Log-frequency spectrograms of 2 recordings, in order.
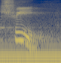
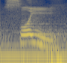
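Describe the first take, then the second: First: The consonant sounds like sh, shi. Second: A thick s with no rounding or sh. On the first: The speaker calls it wrong. "atau bahkan syi" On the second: The speaker calls it right. "Ketika kasrah bunyinya sli"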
